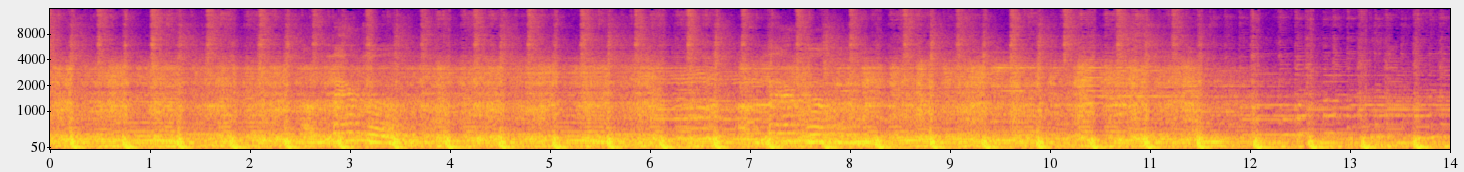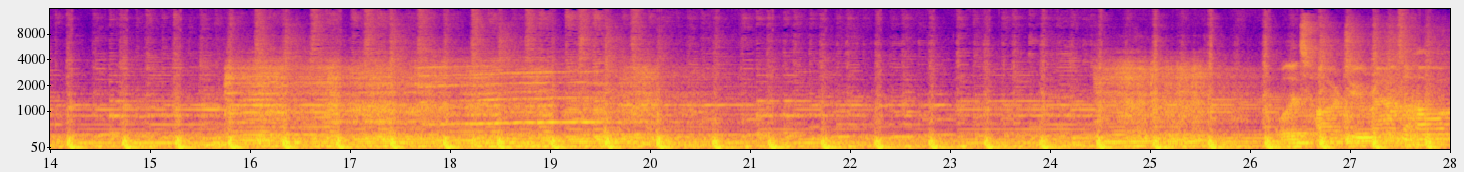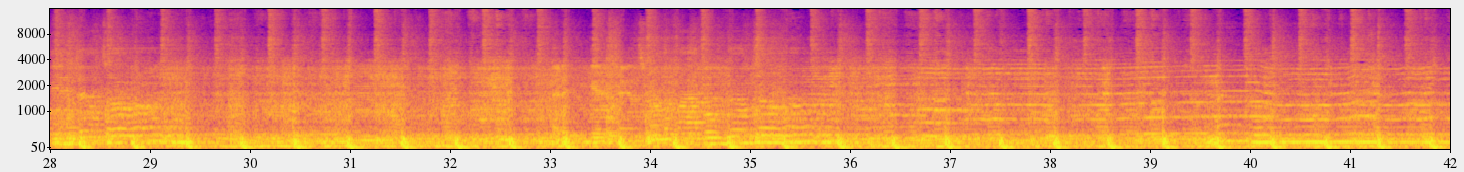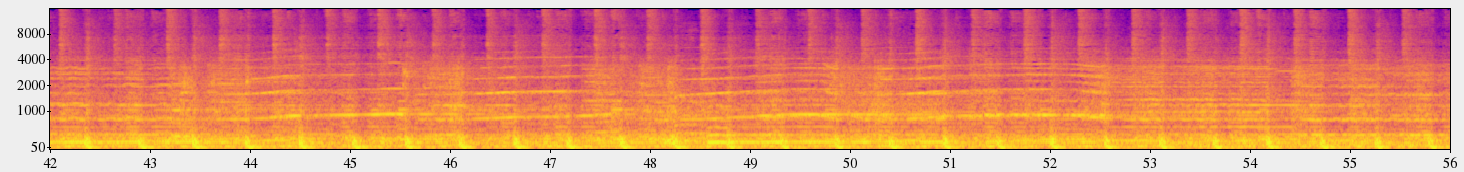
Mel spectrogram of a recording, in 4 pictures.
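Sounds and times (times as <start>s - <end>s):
acoustic guitar strumming: 0.0s - 56.0s
drum kit beat: 0.0s - 56.0s.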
